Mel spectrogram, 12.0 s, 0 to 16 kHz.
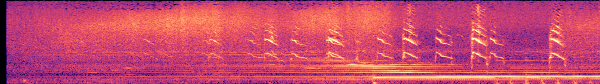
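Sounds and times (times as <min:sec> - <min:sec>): soft sustained music: 0:00.4 - 0:12.0
birds chirping: 0:02.8 - 0:11.5.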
